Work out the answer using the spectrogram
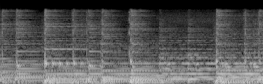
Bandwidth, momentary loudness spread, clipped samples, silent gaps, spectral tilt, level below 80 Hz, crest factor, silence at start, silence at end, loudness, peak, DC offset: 14 kHz; 3 LU; under 0.1%; none; -5 dB/octave; -32 dBFS; 16 dB; 0 s; 0 s; -17 LUFS; -2 dBFS; 0.4%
